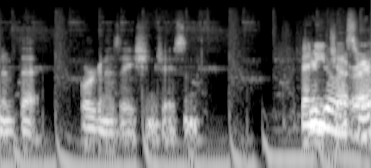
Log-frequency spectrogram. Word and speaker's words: Bene Gesserit: Bene Gesserit. Bene Gesserit. What's the proper pronunciation of that organization, Jason? Bene Gesserit?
